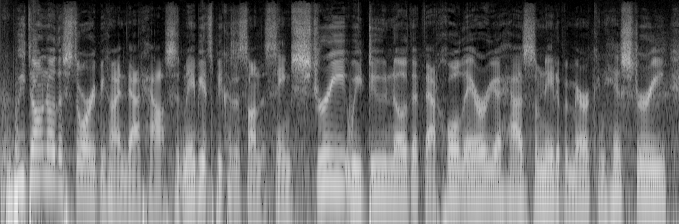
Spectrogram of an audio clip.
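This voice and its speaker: Against noticeable background noise, a man with a fairly high voice talks very fast with lively intonation. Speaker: paranormal investigator. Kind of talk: casual chat. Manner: loud.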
